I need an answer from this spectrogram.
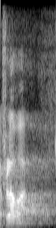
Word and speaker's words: flour: Okay, flour. Like a flower, okay, that's same pronunciation.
